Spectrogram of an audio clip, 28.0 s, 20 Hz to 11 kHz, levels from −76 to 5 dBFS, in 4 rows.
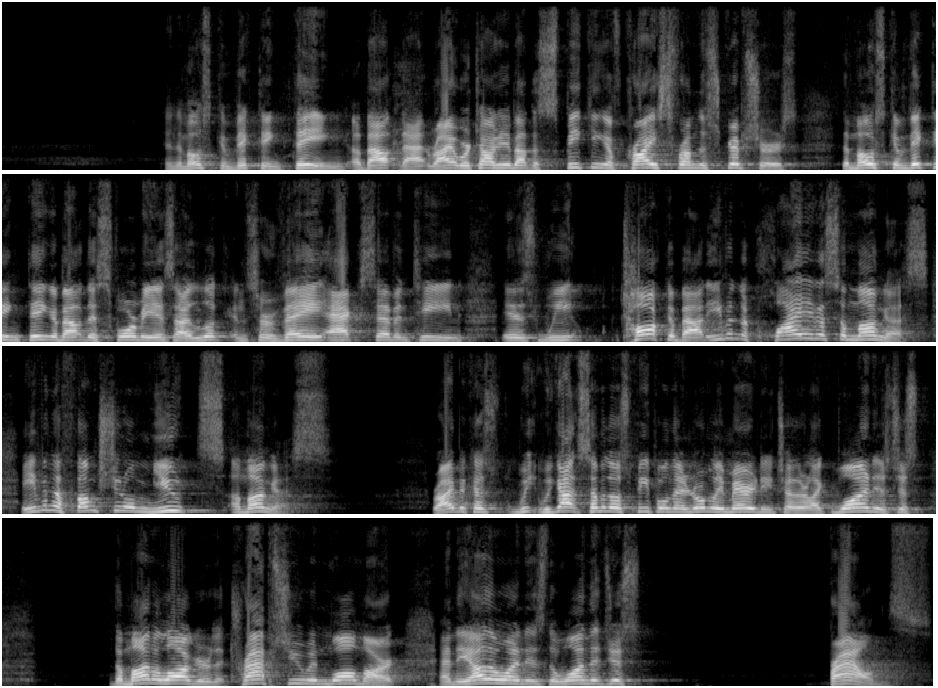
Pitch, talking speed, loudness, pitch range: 210 Hz, 180 wpm, -16 LUFS, 185-235 Hz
